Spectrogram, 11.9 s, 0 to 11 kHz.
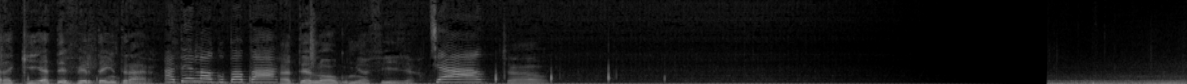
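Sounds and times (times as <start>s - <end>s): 
speech: 0.0s - 5.6s
car engine rumbling: 0.0s - 11.8s.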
